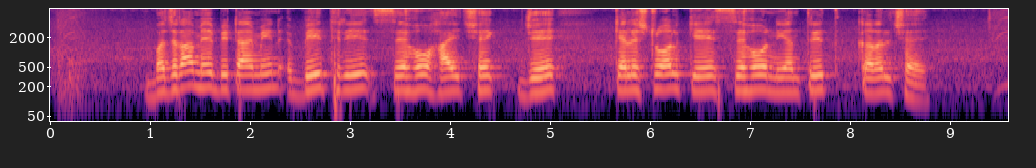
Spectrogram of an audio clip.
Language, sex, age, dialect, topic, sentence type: Maithili, male, 18-24, Bajjika, agriculture, statement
